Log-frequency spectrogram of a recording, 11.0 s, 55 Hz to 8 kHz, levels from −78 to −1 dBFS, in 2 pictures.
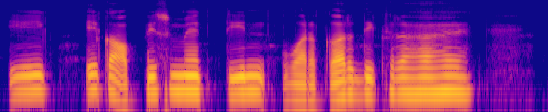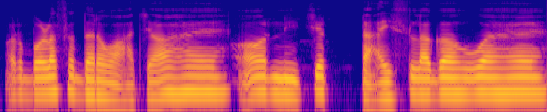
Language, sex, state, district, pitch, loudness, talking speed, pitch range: Hindi, male, Maharashtra, Aurangabad, 130 Hz, -18 LUFS, 110 wpm, 120-135 Hz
